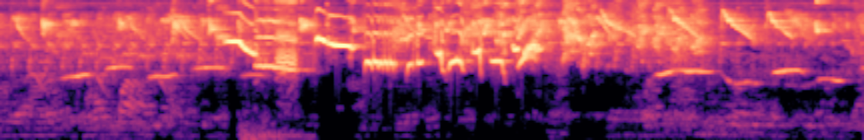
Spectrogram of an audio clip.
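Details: Strong Oriental magpie-robin song: a burst of rapid, twisting whistles and squeaky notes, followed by sparser, slurred whistled notes with short pauses between them.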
